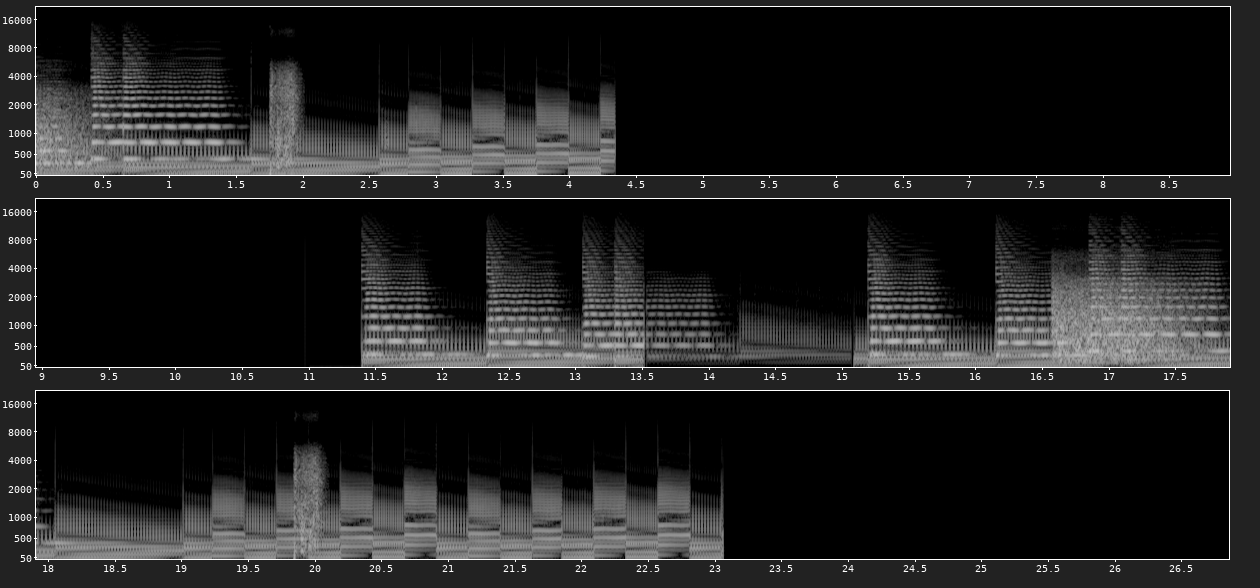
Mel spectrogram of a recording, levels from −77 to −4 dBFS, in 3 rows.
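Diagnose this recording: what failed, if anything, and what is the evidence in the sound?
At 13.51 s the input most likely switched to a poorer device, at the driver and device stage, until 15.09 s. A 20 ms gap opens, then the sound turns dull and roughly 10 dB quieter over new background noise roughly 30 dB below the signal. A spectrogram shows everything above 3.8 kHz cut off during that span, with a smaller waveform envelope.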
